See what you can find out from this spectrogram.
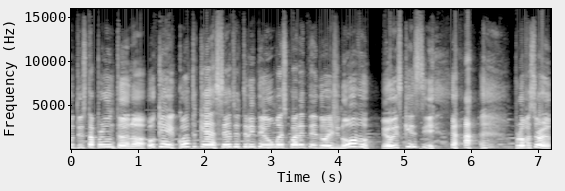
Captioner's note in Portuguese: risos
